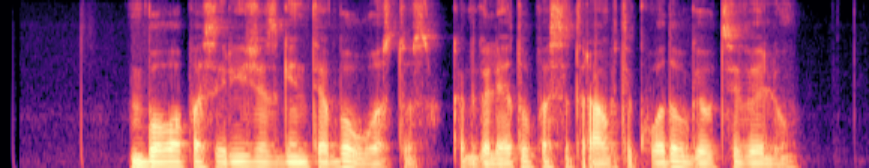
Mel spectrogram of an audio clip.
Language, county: Lithuanian, Alytus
